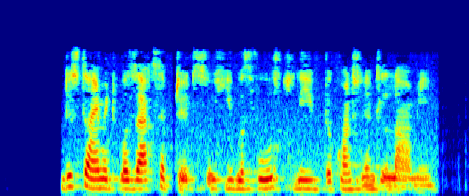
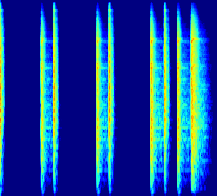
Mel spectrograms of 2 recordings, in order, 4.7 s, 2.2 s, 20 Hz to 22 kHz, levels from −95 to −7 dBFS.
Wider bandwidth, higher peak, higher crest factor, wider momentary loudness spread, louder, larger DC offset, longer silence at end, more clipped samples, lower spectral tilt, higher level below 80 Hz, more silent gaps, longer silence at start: second, 8 kHz vs over 20 kHz; about the same, -2 dBFS vs -4 dBFS; second, 18 dB vs 26 dB; about the same, 9 LU vs 8 LU; first, -21 LUFS vs -26 LUFS; neither; first, 0.35 s vs 0.15 s; neither; first, -5.5 dB/octave vs 5 dB/octave; first, -62 dBFS vs under -90 dBFS; second, none vs 0.05-0.41 s, 0.63-0.97 s, 1.20-1.50 s; first, 0.6 s vs 0 s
